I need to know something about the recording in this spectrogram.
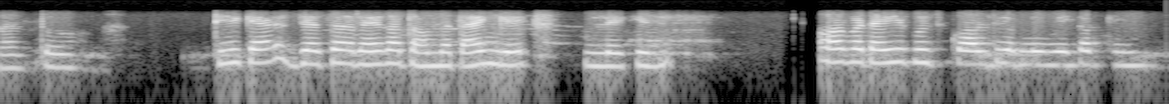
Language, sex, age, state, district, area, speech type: Hindi, female, 30-45, Uttar Pradesh, Azamgarh, urban, conversation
